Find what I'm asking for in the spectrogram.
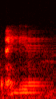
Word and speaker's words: Pierre: So Pierre is the French spelling of Peter. So French people call it Pierre.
